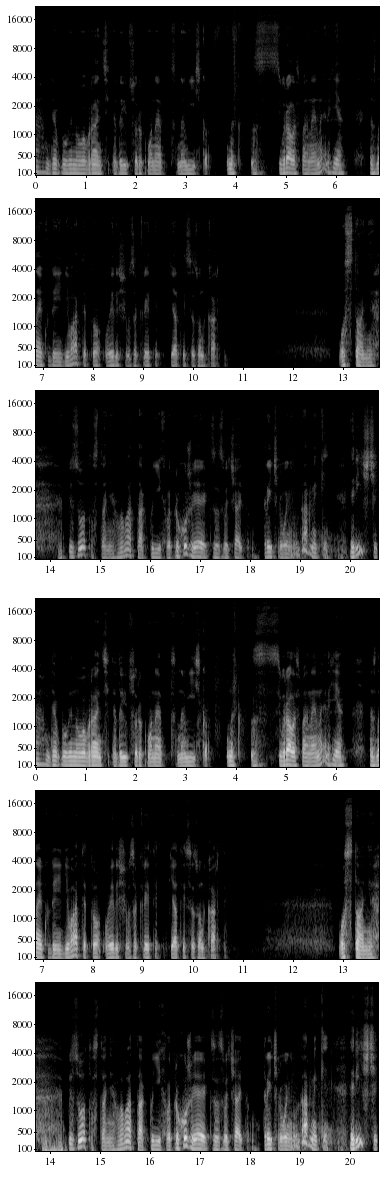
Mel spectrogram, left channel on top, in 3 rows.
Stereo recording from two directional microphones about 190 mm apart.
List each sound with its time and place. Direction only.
0.0 s speech: 25° right (ahead or behind)
12.4 s speech: 30° right (ahead or behind)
